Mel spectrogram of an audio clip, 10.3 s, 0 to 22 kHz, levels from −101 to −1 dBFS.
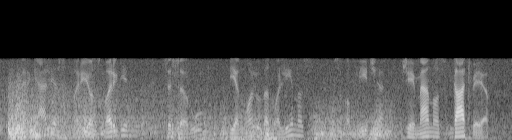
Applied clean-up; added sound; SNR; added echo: none; Thunder / Rain; 0 dB; none.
